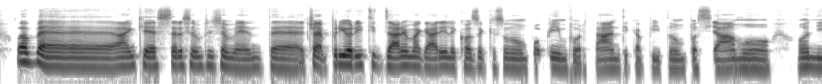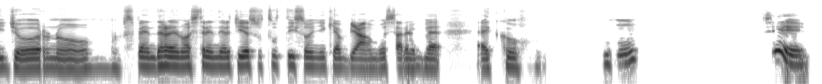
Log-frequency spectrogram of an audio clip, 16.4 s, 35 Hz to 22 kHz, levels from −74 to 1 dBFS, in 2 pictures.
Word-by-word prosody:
Vabbè, 195 -1 +8 0.7
anche 140 +1 +2
essere 145 +1 +1
semplicemente 130 -4 -2
cioè, - - +4
prioritizzare 150 -3 +4
magari 140 -2 +1
le 135 -1 -3
cose 135 +1 -3
che 130 - -15
sono 125 0 -3
un 120 - -6
po' 120 0 -7
più 130 - -5
importanti, 120 0 -2
capito? - - -9
Non 115 0 -6
possiamo, 120 0 -1 0.3
ogni 135 -1 -2
giorno, 120 -1 0
uhm, 125 +1 -13
spendere 145 +3 +1
le 145 - +5
nostre 140 +2 +1
energie 140 +2 +1
su 150 0 -6
tutti 150 +1 -7
i 150 - -1
sogni 140 -2 -2
che 130 - -3
abbiamo, 125 -1 +1
e - - -2
sarebbe 125 0 -2 0.3
ecco. 125 +2 -5 0.7
Mh-mh. 170 +7 -3 1.2
Sì. 410 - +4
135 Hz, 130 wpm, -21 LUFS, 120-145 Hz, 1.2 s, Vabbè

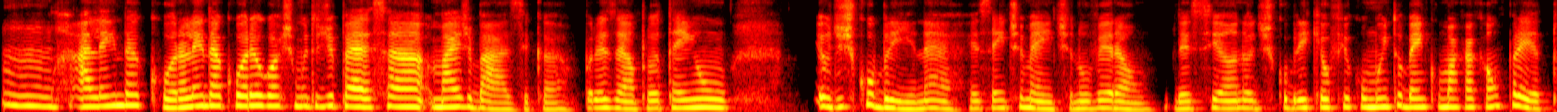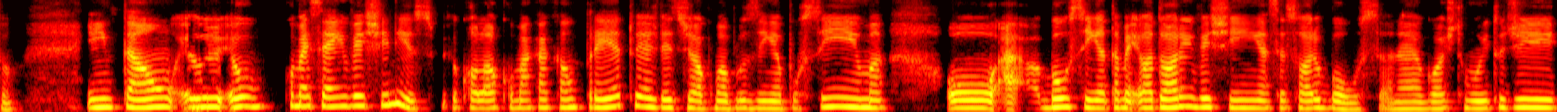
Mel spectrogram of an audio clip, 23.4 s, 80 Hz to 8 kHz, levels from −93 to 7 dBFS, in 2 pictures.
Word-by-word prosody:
Hum, 260 -4 -1 0.2
além 245 +3 +3
da 275 0 +3
cor, 220 -5 0
além 240 +4 +4
da 260 0 +5
cor 260 0 +3
eu 265 0 +6
gosto 255 -1 0
muito 245 0 -2
de 260 +2 -1
peça 235 0 +5
mais 230 +1 +4
básica. 175 -4 -4
Por 200 - -5
exemplo, 195 -3 0
eu 195 - -2
tenho 210 +2 +1
um 215 -2 +2 0.6
eu 245 - +1
descobri, 220 -5 +1
né, 185 -3 -3
recentemente, 190 -2 -3
no 185 +1 -1
verão 185 -4 -2 0.2
desse 185 +2 -4
ano, 195 0 -1
eu 195 - -4
descobri 210 +2 -3
que 220 - -4
eu 215 - +3
fico 230 +1 -4
muito 230 +3 +2
bem 225 0 +3
com 225 0 -11
macacão 225 +2 0
preto. 190 - -2 0.5
Então 220 +1 +3
eu 220 +1 +1 0.2
eu 235 +1 +1
comecei 250 -1 0
a - - +2
investir 255 +2 -1
nisso. 195 - -1
Eu 210 - -9
coloco 200 -2 -3
o - - -7
macacão 210 +1 -3
preto 225 +3 -1
e - - +2
às 225 - +1
vezes 210 -1 -2
jogo 190 -3 -2
uma 190 -1 0
blusinha 190 0 -3
por 185 0 -13
cima, 230 -3 0 0.4
ou 205 0 +3
a 180 - -2
a - - -8
bolsinha 215 -1 +2
também 200 -1 -1
eu 205 - +1
adoro 215 +2 +3
investir 225 -2 -1
em 205 0 -1
acessório 195 +1 -3
bolsa, 175 -4 -5
né, 180 0 -3
eu 180 - -4
gosto 185 +2 -5
muito 195 +3 -2
de 215 0 +1
215 Hz, 190 wpm, -22 LUFS, 195-230 Hz, 0.6 s, eu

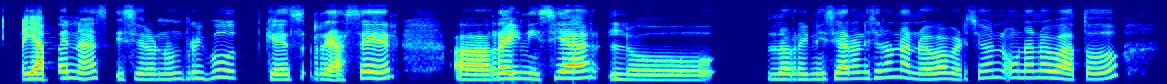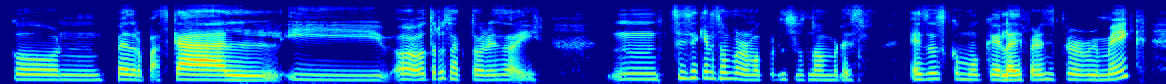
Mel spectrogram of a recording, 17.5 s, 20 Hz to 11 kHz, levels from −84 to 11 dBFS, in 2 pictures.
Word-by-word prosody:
Y 220 +1 +7
apenas 245 +2 +4
hicieron 210 -1 -6
un 225 +2 -8
reboot 265 +3 -6 0.2
que 205 -1 +1
es 205 - -5
rehacer, 250 +6 +3 0.4
ah, 195 -1 +5
reiniciar, 240 +4 +5
lo 190 - -6 0.4
lo 210 +1 -1
reiniciaron, 220 +3 -1
hicieron 270 +3 -5
una 280 -2 +1
nueva 215 +1 0
versión, 260 +6 -8
una 265 0 -4
nueva 255 -6 +2
todo, 225 +9 -5 0.4
con 190 -2 -6
Pedro 200 -3 0
Pascal, 190 -3 +5
y 185 -2 -12
o 210 -1 +1
otros 235 +3 -5
actores 190 -2 -6
ahí. - - -7 0.5
Mm, 215 -7 -7
sí 255 - -8
sé 265 - -4
quiénes 255 -1 -5
son, 240 -1 -4
pero 220 -3 -3
no - - -8
me - - -3
acuerdo 200 +2 -19
sus 190 -1 -12
nombres. 185 0 -9 0.2
Eso 215 +1 -3
es 225 - -7
como 200 -3 -9
que 190 -1 -1
la 185 - +5
diferencia 195 +2 -2
entre 205 -1 -5
remake 205 - -1
210 Hz, 160 wpm, -24 LUFS, 195-240 Hz, 0.5 s, Y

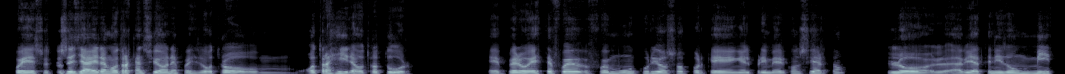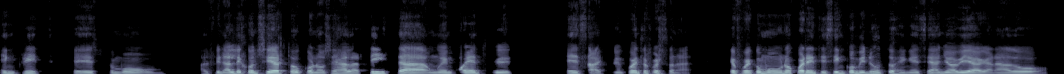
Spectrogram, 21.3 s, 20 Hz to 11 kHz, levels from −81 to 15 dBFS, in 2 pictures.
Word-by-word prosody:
pues, 165 -2 +4
entonces 185 +4 +1
ya 190 -1 +8
eran 210 +1 +5
otras 200 +2 +4
canciones, 185 -1 +1
pues, 165 -4 -5
de 160 - -4
otro, 155 -1 0
mm, 145 - -20
otra 195 +3 +2
gira, 185 -3 0
otro 165 +4 -2
tour, 165 -7 0 0.7
eh, - - -4
pero 175 +1 +4
este 170 +5 +2
fue 220 0 +3
fue 185 -2 -3
muy 190 +1 -3
curioso, 215 +1 -2
porque 160 -4 -1
en 155 - -3
el 155 0 -3
primer 160 0 -3
concierto 215 +5 -6 0.4
lo 160 -3 +3
eh, - - -5
había 160 +2 +1
tenido 180 +2 0
un 175 -1 -1
meet 190 +3 -2
and 175 -2 -5
greet, 235 +3 -4 0.3
que 155 -1 -3
es 150 - -12
como 155 -4 -7 0.3
al 155 - -17
final 170 +1 -1
del 190 - 0
concierto 190 0 +4
conoces 170 0 -3
al 170 -1 +1
artista, 160 -2 +2
un 160 +3 -6
encuentro 185 +2 -1 0.8
Exacto, 165 -3 -4
un - - -8
encuentro 180 +2 +1
personal, 165 -3 -6 0.4
que 180 - +2
fue 180 0 +1
como 180 -2 +1
unos 185 +2 +2
45 185 -1 +2
minutos, 195 +3 -1
en 155 0 -9
ese 155 +2 -6
año 165 0 -1
había 160 -1 +3
ganado 155 0 -4
175 Hz, 170 wpm, -22 LUFS, 160-190 Hz, 0.8 s, ya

